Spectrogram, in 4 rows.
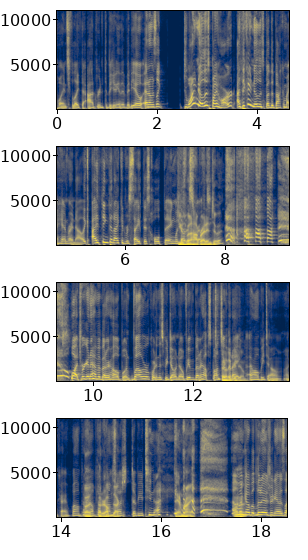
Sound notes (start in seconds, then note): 8.0 laughing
